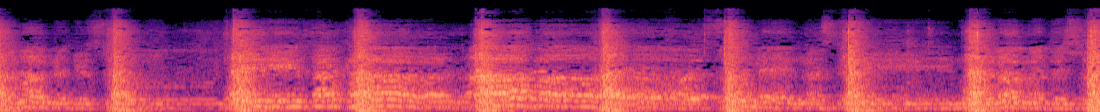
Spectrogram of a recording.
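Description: A crowd of men chant together in a large echoing hall.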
